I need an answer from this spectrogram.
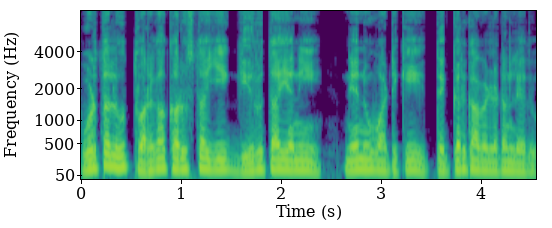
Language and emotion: Telugu, fearful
